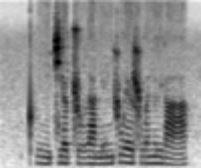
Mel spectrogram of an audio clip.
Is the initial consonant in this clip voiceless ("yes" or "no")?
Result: yes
